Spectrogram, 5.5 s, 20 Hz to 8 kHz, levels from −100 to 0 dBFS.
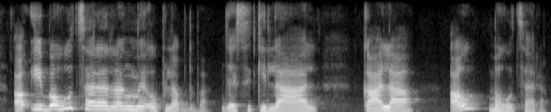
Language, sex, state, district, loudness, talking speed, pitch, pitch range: Bhojpuri, female, Jharkhand, Palamu, -17 LUFS, 165 wpm, 195 Hz, 180-235 Hz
